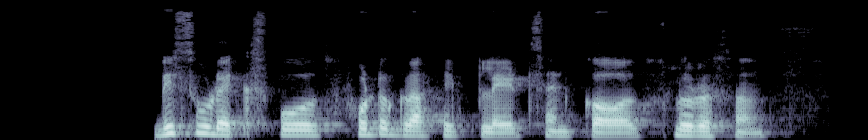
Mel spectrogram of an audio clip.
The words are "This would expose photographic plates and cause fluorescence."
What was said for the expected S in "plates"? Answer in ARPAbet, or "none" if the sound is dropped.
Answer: S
